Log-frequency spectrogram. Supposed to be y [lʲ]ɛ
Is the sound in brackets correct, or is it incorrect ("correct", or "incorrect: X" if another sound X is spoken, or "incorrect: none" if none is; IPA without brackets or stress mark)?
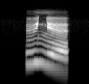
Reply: correct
